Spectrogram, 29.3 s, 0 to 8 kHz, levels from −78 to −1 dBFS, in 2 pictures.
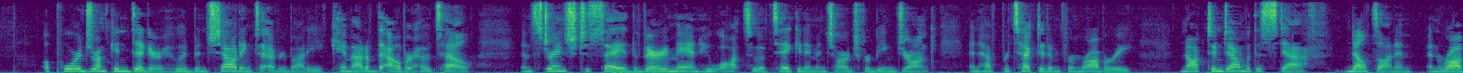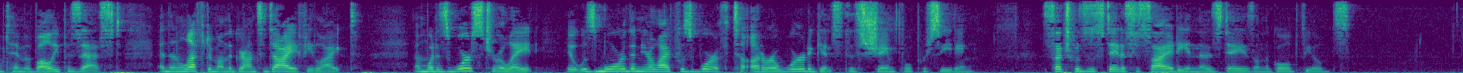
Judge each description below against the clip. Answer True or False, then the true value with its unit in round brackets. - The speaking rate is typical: False (210 wpm)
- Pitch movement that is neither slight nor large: True (3.5 semitones)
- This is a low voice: False (200 Hz)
